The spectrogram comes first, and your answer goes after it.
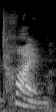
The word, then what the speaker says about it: time: And finally, we have the sight word time. Time. Spell time with me. T-I-M-E, time. Time has a silent E in it. It's making that I say I.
